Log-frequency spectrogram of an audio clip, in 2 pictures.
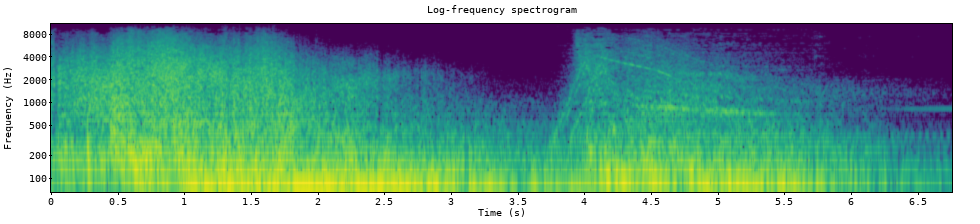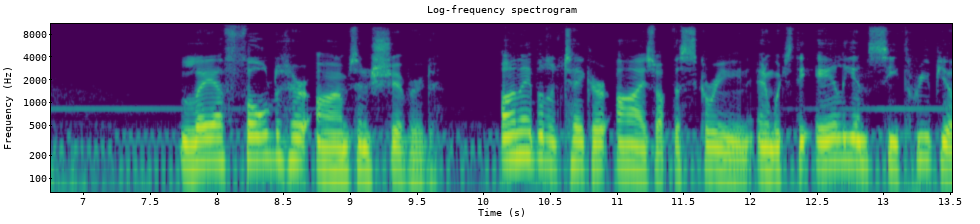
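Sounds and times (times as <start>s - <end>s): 
gutted gunship exploding in a science-fiction space battle: 0.0s - 7.7s
descending whistle-like whooshing tones: 3.6s - 7.7s
speech: 7.7s - 13.5s.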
